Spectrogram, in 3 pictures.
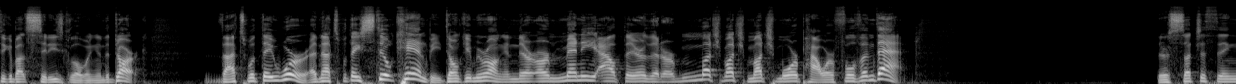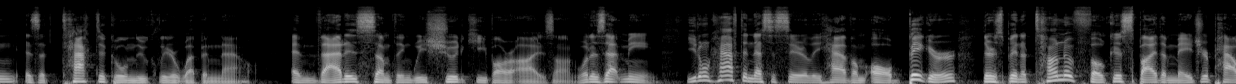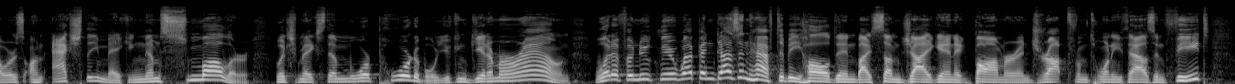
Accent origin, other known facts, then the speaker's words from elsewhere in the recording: United States; You're an American. I'm an American.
